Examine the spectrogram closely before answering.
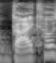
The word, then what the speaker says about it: GEICO: was like no I'm a gecko but it's pronounced Geico so that was the whole reason was he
